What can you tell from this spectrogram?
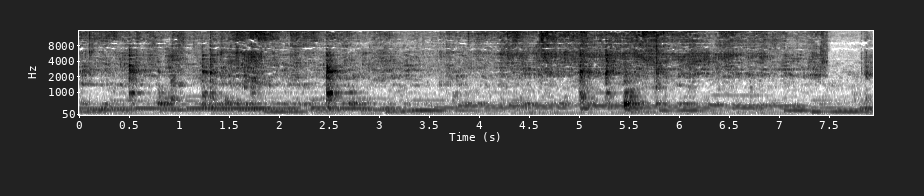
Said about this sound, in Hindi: अब प्याज को हम गोल्डन ब्राउन होने तक भून लेंगे।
